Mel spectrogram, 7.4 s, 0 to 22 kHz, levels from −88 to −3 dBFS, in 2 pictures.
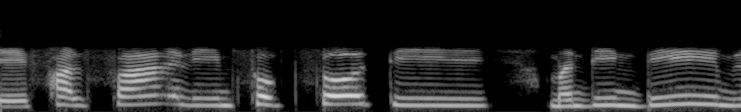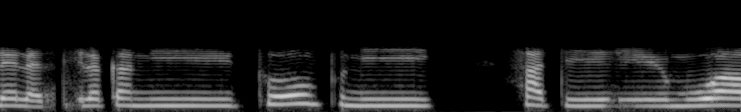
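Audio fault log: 0.78–0.92 s, 3.92–4.12 s, 6.72–7.02 s: lost AMR speech frames. Radio errors corrupted frames, so the decoder repeated the last good pitch and vocal tract settings at falling gain. This causes brief warbles and drawn-out fading sound. The middle event has losses scattered over 160 ms, with a longest gap of 60 ms. Speech returns weak and rough through the narrowband 200 Hz–3.6 kHz line.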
